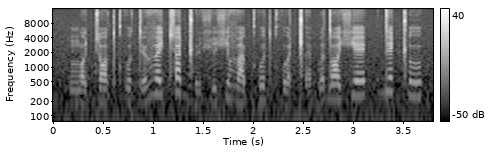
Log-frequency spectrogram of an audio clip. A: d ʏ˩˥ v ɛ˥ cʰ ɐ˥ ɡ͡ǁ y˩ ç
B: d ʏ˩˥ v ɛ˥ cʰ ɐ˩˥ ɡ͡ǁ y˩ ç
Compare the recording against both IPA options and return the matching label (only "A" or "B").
A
